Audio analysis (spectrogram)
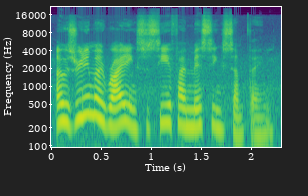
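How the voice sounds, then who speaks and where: Woman reading game diary entries as a solemn writer, measured storytime voice, highish, bit of noise. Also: big pitch swings. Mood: pondering. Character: solemn diary writer recounting strange mystical visions. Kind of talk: reading story text aloud.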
